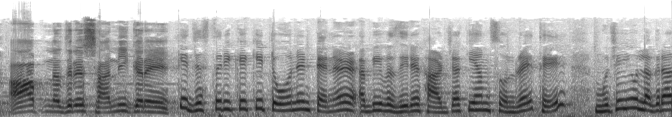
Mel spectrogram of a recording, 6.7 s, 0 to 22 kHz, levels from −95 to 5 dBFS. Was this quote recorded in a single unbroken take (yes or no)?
no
